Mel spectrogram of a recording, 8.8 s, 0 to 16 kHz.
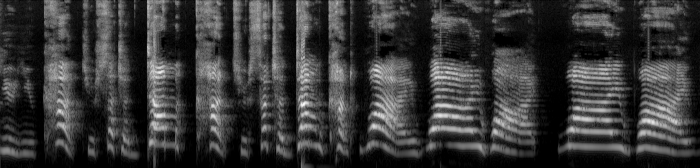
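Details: Adult woman with adult-onset Tourette syndrome (tics began at age 19), vocal tics including swearing and repeated words; vocal tics change over time while motor tics stay mostly the same; vocal tics with coprolalia.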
